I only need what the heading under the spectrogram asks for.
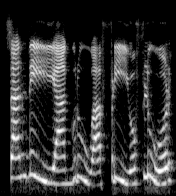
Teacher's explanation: todas esas tienen la fuerza en la vocal cerrada. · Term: Hiatos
